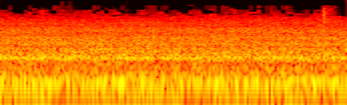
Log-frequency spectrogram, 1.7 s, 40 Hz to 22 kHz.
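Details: Diesel heater in a van in subfreezing Alaska after a slit fuel line that was probably sucking air was reconnected, following E08 and E10 failure-to-start errors; temperature reading about 105. Even, steady low roar with no misfire, surging or rattle. Normal running.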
